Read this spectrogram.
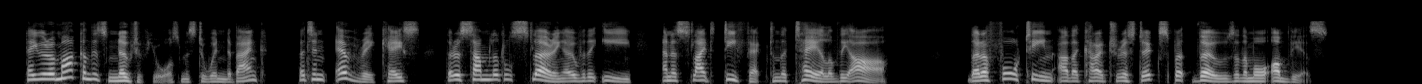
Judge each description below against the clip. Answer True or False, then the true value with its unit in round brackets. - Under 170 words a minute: False (190 wpm)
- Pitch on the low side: False (170 Hz)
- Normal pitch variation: False (6.9 semitones)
